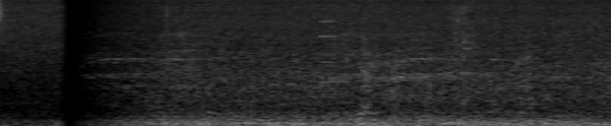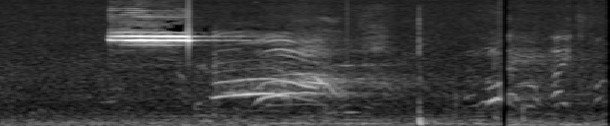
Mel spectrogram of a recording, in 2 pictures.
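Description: Outdoors, players call out faintly across a wide field.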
